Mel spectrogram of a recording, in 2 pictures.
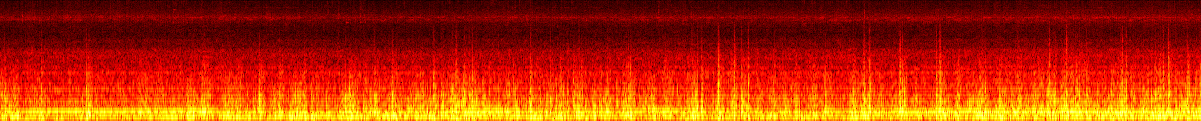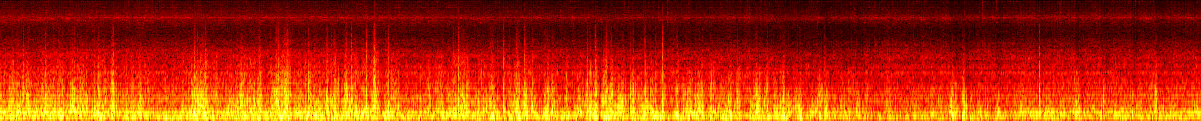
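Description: Motorcycle engine running while the bike is ridden along a road, its pitch shifting a little as the throttle changes, with wind rushing over the microphone.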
